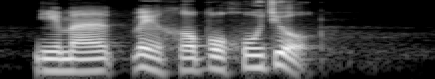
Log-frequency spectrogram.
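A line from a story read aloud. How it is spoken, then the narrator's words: Cold, startled. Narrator (Chinese): 轩辕志一愣，冷声道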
